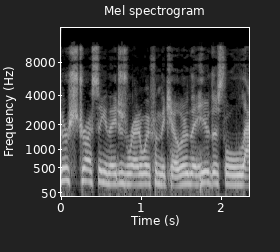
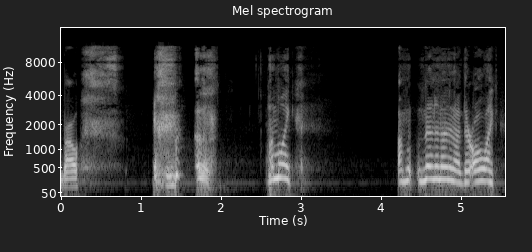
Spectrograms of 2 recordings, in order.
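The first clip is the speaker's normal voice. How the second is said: ordinary talk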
